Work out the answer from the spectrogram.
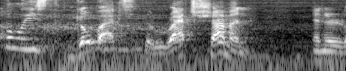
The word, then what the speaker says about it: Gobat: And last but not the least, Gobat, the rat shaman, and her little rats.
